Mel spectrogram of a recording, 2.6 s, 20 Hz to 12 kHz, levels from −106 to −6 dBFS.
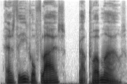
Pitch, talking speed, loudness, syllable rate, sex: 90 Hz, 165 wpm, -19 LUFS, 4.9 syllables/s, male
